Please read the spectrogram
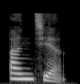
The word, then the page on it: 安检: ān jiǎn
